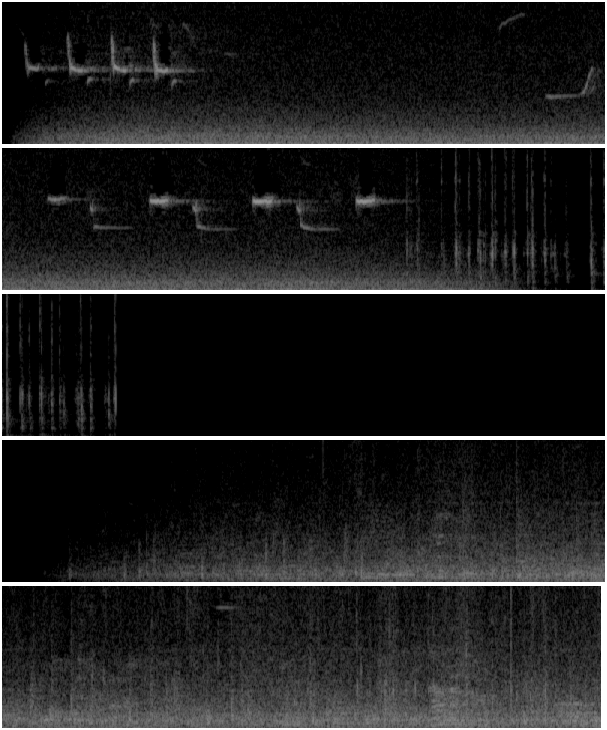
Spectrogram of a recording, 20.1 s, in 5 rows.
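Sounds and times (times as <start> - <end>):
birds calling: 0.1 - 1.6, 3.2 - 7.0
low background noise: 0.2 - 7.3, 12.4 - 20.0.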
